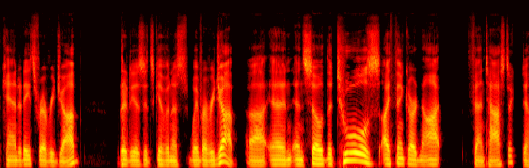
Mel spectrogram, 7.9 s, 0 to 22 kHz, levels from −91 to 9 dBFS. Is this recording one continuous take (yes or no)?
no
